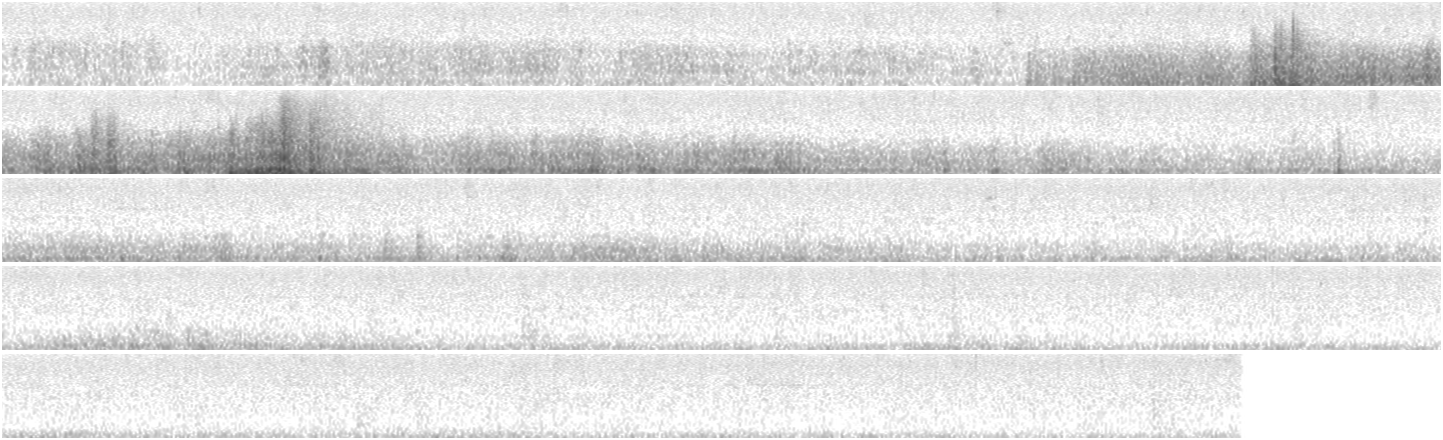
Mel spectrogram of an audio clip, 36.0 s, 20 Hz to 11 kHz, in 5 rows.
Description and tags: rain far thunder ambience dripping trop-001
ambience, dripping, far, rain, thunder, trop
